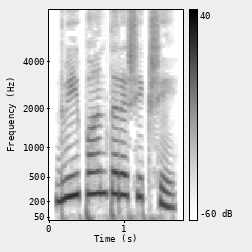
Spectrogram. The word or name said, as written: ದ್ವೀಪಾಂತರಶಿಕ್ಷೆ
